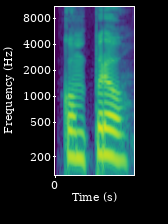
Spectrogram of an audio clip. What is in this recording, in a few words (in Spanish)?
"compro", spanish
